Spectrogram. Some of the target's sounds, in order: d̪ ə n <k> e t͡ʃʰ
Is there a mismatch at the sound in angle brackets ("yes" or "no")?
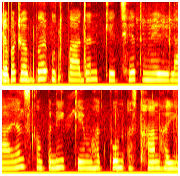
no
